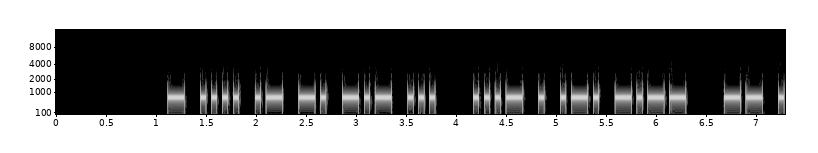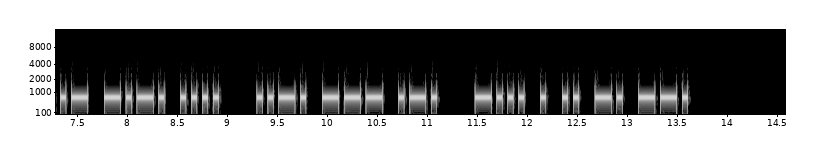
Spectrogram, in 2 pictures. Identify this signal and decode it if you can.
Morse code, heard as a keyed tone, about 22 wpm, 700 Hz. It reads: THANKS VERY MUCH FOR BEING
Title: Sets of 5 Words Encore 22wpm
